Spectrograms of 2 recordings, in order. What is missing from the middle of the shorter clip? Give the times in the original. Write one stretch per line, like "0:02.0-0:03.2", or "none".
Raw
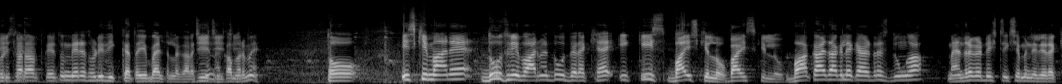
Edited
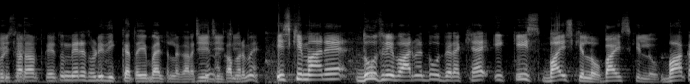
0:02.6-0:03.9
